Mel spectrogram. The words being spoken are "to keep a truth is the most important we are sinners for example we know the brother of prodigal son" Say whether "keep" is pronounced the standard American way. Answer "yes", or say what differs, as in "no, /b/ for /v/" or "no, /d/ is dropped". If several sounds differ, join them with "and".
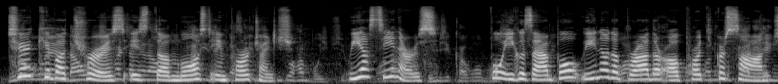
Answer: no, /b/ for /p/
